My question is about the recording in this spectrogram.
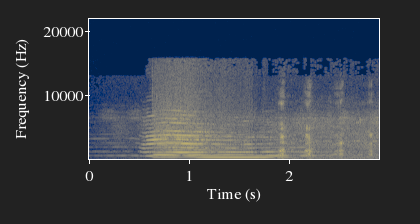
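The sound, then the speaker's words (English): A loud, sustained train horn blares with rich layered tones, followed by rhythmic clacking of a train rolling along the tracks, played as a sound effect called the Trubisky train. “It's the Trubisky train.”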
